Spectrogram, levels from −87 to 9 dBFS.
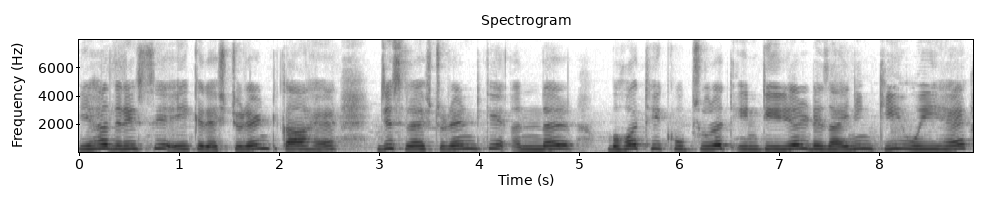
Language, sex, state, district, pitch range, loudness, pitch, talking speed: Hindi, female, Jharkhand, Palamu, 240-275 Hz, -16 LUFS, 255 Hz, 120 wpm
